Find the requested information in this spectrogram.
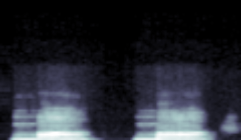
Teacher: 20 years and finally we arrive at the letter a but short and frail and open back vowel your lips do not curve round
